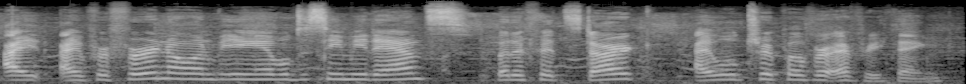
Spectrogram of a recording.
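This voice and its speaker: A woman's voice: fairly high pitch, brisk, fairly bright tone, faint music behind. A woman co-hosting a casual chat show, teasing and laughing along. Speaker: co-host. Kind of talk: casual banter.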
